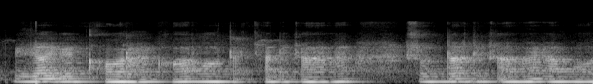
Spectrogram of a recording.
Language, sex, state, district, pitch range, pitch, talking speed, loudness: Hindi, male, Chhattisgarh, Balrampur, 120-125 Hz, 120 Hz, 170 wpm, -18 LUFS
